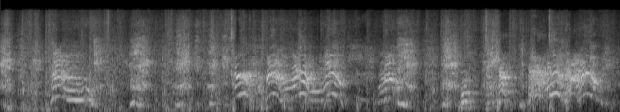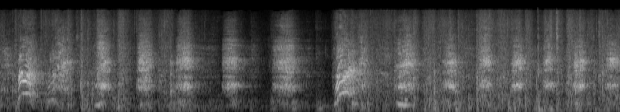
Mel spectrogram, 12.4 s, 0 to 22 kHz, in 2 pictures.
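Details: Fast, excited yapping from Pomeranian Sam, spinning about 155 times on a new mat on 24 November 2015. Rapid barks run together over a steady scratching patter, then stop briefly before resuming.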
